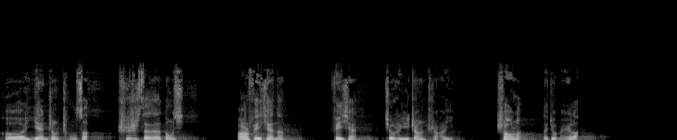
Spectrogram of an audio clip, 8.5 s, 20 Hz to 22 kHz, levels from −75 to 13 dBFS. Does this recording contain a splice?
no; 0 cuts

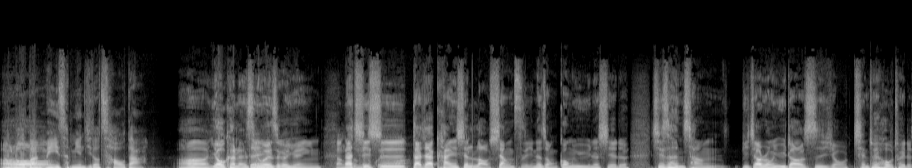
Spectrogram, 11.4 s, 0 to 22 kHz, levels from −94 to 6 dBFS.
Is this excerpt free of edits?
yes; 0 cuts

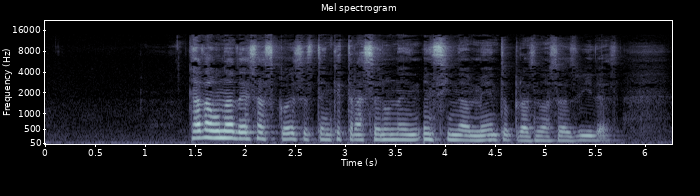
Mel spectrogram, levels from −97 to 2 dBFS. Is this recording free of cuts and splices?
no; 1 cut; at 3.8 s

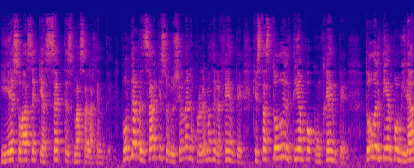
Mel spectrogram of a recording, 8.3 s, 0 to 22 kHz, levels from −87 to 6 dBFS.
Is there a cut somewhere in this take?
yes; 1 cut; at 2.3 s

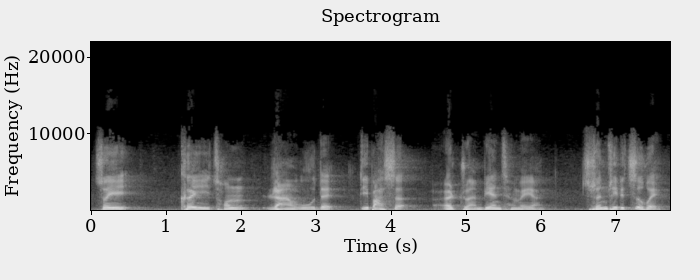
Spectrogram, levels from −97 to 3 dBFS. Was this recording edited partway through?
no; 0 cuts

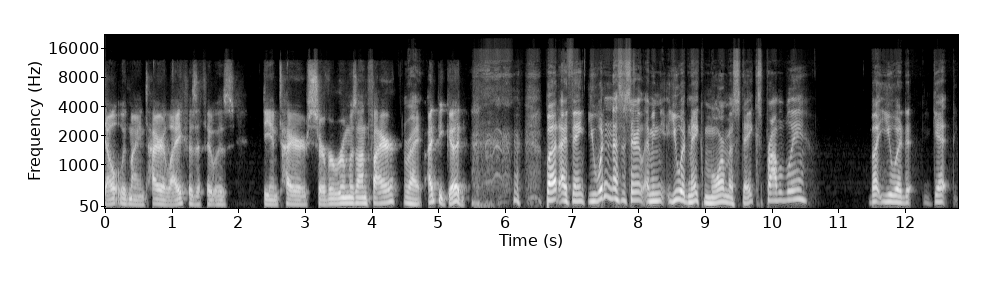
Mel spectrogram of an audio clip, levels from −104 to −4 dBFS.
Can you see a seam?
no; 0 cuts

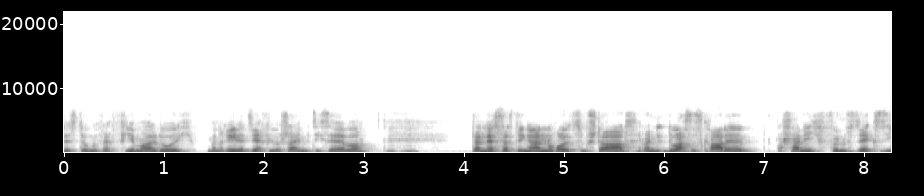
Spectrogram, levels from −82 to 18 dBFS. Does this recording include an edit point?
no; 0 cuts

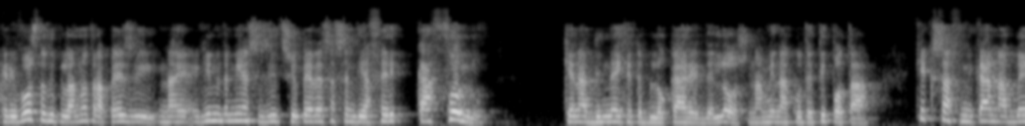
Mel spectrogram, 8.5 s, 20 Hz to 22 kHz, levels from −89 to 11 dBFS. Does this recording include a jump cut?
no; 0 cuts

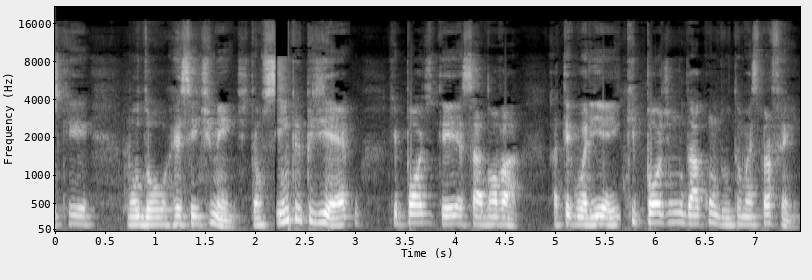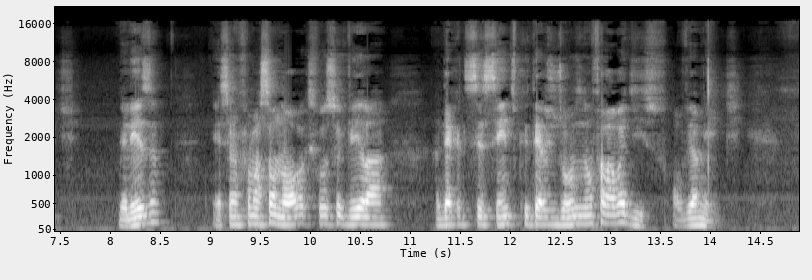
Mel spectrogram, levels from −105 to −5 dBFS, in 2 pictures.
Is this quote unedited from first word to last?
no; 1 cut; at 5.6 s

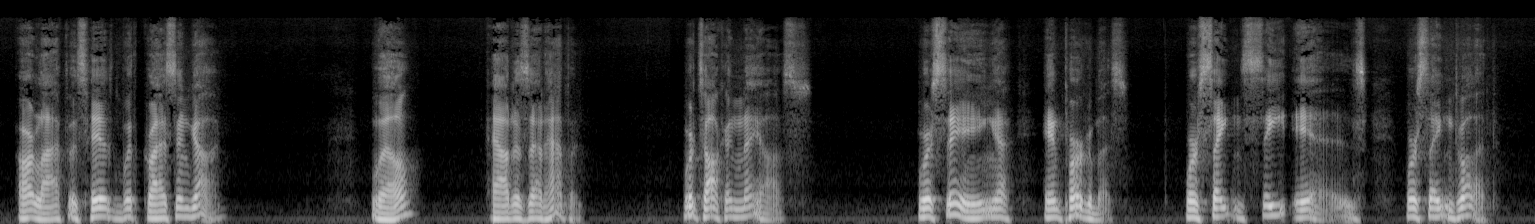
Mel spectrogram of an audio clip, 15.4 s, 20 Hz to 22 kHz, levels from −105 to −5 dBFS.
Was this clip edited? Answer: yes; 1 cut; at 6.7 s

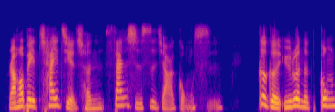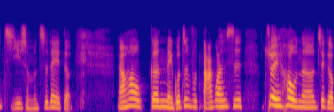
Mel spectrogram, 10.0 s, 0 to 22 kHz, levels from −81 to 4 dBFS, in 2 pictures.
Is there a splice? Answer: yes; 1 cut; at 3.8 s

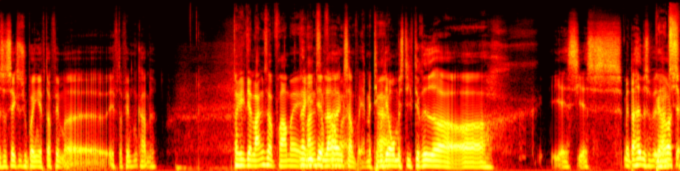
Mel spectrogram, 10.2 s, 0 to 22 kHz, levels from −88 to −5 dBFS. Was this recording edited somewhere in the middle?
no; 0 cuts

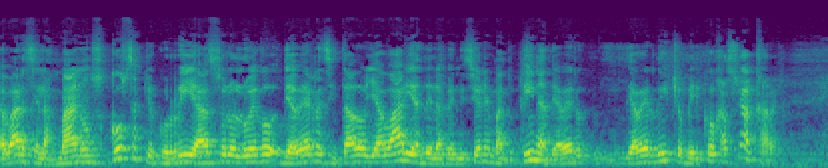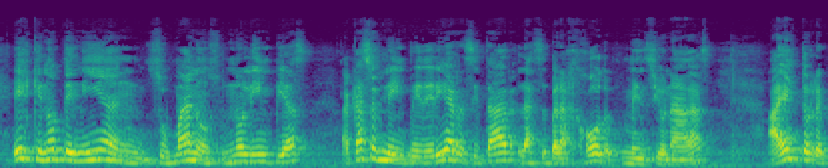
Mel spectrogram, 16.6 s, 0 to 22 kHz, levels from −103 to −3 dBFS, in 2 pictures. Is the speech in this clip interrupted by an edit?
no; 0 cuts

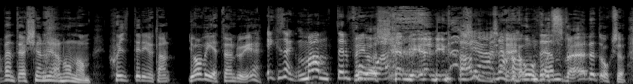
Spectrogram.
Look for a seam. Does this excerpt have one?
no; 0 cuts

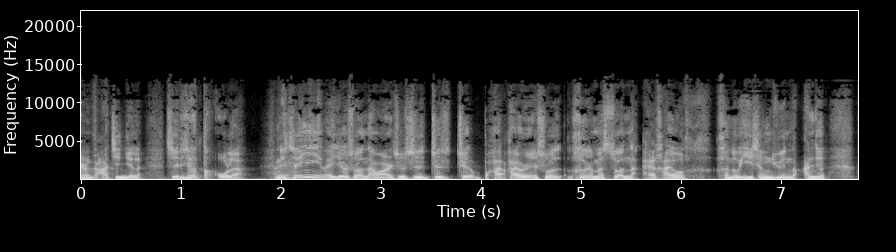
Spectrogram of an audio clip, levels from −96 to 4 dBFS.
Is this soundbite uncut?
no; 2 cuts; at 1.9 s, 4.9 s

